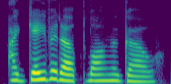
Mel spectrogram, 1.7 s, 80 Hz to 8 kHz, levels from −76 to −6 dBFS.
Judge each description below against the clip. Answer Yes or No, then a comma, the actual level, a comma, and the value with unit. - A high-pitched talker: Yes, high, 210 Hz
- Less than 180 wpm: No, fast, 210 wpm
